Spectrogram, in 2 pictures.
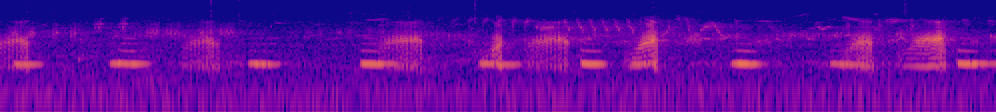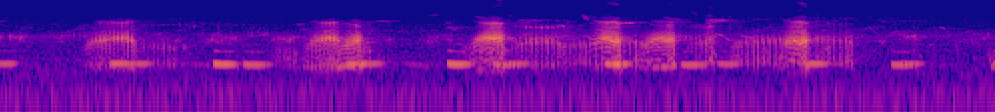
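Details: European fire-bellied toads calling in a chorus by a forest pond in Poland, with pool frogs and other frogs. Short, soft, low hooting notes repeat steadily about once a second, under louder bursts of rattling, croaking frog calls.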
